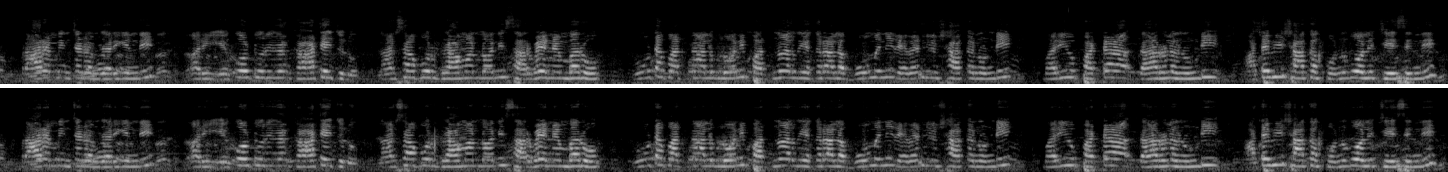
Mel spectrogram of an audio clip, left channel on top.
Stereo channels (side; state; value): both; normal; correlation 0.58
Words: ప్రారంభించడం జరిగింది. మరి ఎకో టూరిజం కాటేజీలు నర్సాపూర్ గ్రామంలోని సర్వే నెంబరు 114లోని 14 ఎకరాల భూమిని రెవెన్యూ శాఖ నుండి మరియు పట్టాదారుల నుండి అటవీ శాఖ కొనుగోలు చేసింది.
